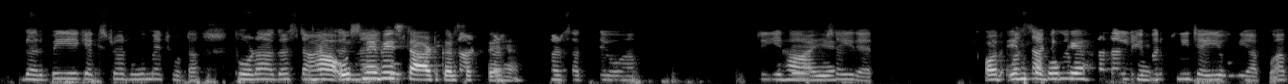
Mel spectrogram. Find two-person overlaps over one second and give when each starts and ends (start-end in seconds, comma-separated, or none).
3.1-5.2, 10.1-11.6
